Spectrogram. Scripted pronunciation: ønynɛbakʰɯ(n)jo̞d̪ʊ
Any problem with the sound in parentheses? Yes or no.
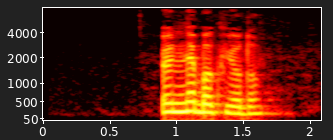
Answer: yes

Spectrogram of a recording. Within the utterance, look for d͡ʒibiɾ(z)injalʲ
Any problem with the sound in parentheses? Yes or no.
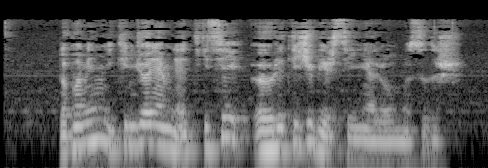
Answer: yes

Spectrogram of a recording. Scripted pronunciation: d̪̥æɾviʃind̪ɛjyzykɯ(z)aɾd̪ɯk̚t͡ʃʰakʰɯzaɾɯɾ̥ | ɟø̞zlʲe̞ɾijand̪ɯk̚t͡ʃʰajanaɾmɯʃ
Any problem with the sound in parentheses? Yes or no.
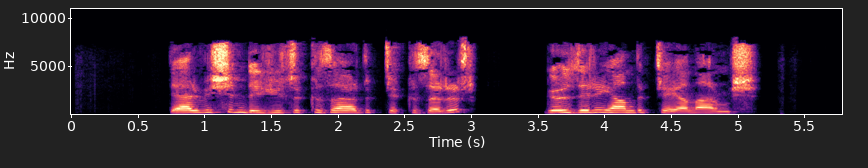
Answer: no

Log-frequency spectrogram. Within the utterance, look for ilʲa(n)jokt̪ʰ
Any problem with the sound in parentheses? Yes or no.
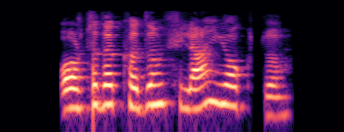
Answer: no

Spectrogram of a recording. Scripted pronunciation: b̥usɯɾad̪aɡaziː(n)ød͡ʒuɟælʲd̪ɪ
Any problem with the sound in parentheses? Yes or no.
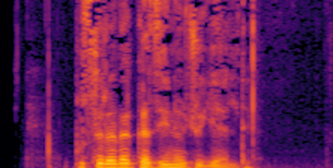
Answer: no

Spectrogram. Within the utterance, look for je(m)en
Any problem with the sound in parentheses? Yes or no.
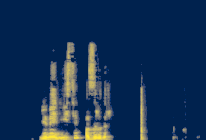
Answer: no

